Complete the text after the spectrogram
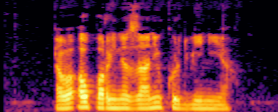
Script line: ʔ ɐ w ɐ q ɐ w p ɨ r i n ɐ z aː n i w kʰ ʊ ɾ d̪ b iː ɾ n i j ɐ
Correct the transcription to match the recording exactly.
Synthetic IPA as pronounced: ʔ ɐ w ɐ ʔ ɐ w p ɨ r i n ɐ z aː n i w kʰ ʊ ɾ d̪ b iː n i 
